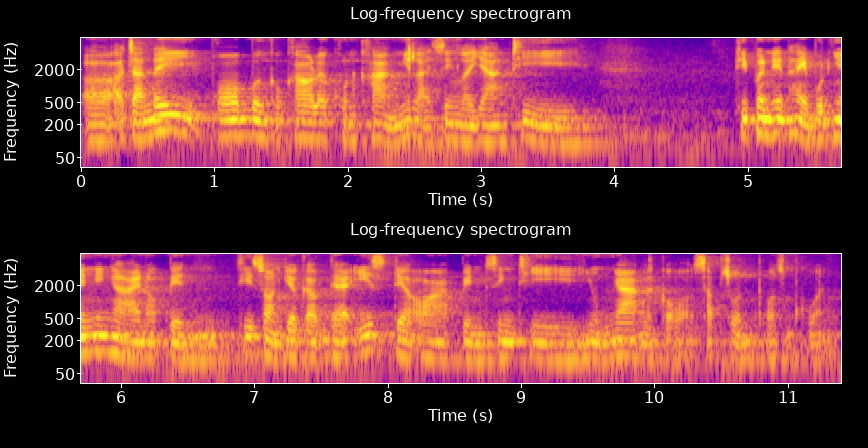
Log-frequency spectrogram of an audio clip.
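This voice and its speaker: A man with a Lao accent teaching an English lesson, explaining words slowly and spelling them out letter by letter. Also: lowish voice, fairly even intonation, a little hiss or hum. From Laos. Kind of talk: casual lesson walkthrough. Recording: echoey room with long reverb.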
